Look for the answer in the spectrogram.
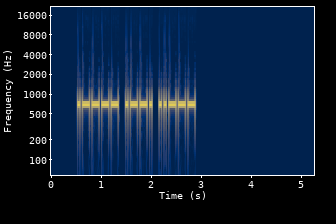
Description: Morse code, heard as a keyed tone, about 25 wpm, 700 Hz. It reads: 1P2
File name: Three Letter-Number Combinations - 25wpm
